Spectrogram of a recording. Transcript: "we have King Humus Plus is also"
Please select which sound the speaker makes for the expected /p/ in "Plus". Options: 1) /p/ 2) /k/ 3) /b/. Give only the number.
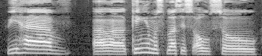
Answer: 3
